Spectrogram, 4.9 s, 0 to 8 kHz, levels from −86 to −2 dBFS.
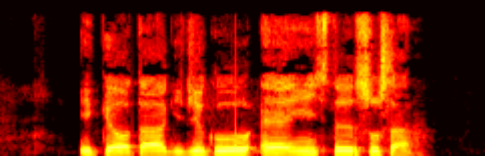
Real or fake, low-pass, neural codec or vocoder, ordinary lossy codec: real; 7.2 kHz; none; MP3, 48 kbps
